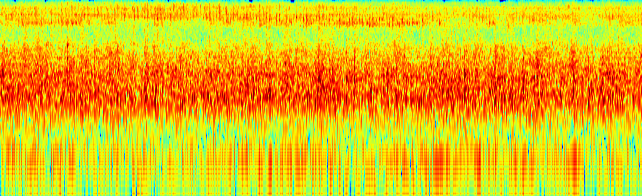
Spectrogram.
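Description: HO-scale model trains running on the layout's track: a steady rolling rush of metal wheels on rail with a low motor hum underneath.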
